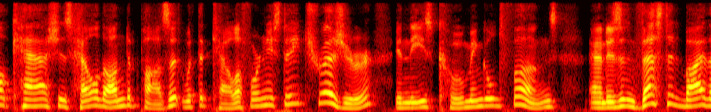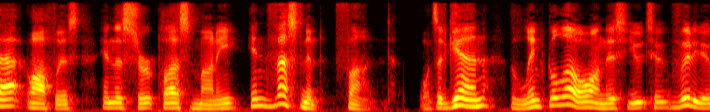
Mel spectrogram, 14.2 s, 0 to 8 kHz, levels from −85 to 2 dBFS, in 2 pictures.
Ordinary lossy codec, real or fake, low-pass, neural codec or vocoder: MP3, 48 kbps; fake; 7.2 kHz; codec, 16 kHz in and 24 kHz out, 0.9 kbps, LongCat-Audio-Codec, fine tuned four codebook decoder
